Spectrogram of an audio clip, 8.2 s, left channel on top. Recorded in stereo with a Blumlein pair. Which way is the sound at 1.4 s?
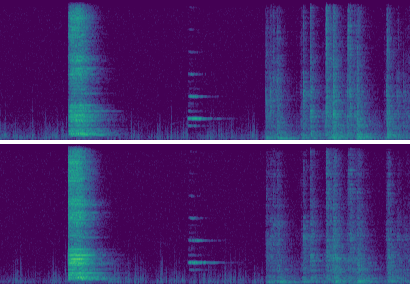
40° right.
